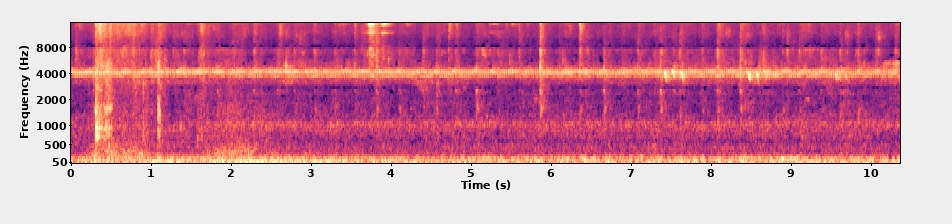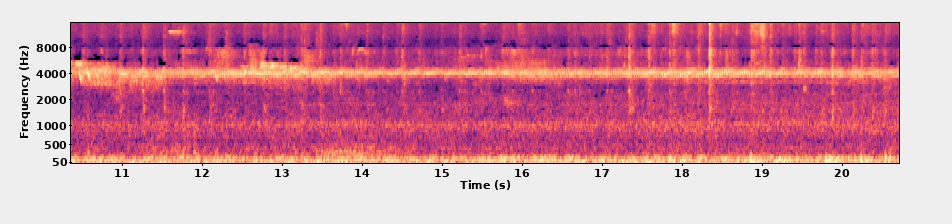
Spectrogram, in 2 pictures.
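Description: Insects trilling steadily: one thin, high, unbroken tone, over a low rumble of outdoor background noise. A few soft knocks come near the start and near the end.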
